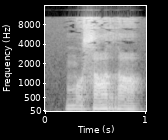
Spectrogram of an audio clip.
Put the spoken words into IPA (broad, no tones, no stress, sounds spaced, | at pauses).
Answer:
m ɔ s ɑ r ɑ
